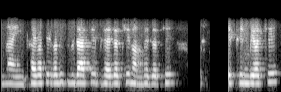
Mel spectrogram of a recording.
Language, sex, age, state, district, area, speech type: Odia, female, 60+, Odisha, Angul, rural, conversation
